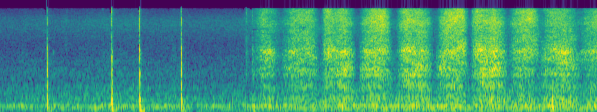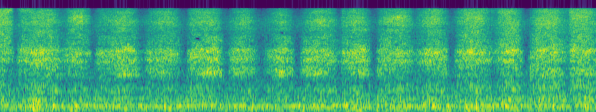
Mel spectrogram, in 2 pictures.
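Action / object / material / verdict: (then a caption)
scrape / paperback book cover / paper / none. Four sharp taps land on a solid purple-covered paperback book lying flat. Fingernails then scratch its cover in quick, steady back-and-forth strokes, each one a bright, hissing rasp over a faint low hum.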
